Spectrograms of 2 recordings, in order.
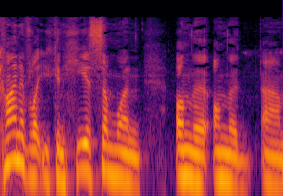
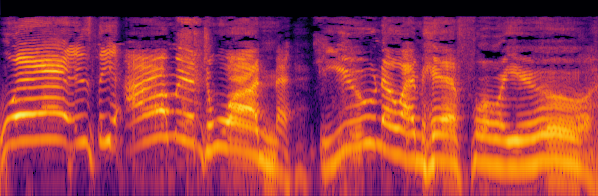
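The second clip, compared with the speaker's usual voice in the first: shrill, very high, very loud shrieking yell; 13 semitones higher, 9 dB louder than usual. Billy Goblin kicks through the door, steps in, and calls out: Billy Goblin yelling. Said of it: "he steps in and he yells".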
